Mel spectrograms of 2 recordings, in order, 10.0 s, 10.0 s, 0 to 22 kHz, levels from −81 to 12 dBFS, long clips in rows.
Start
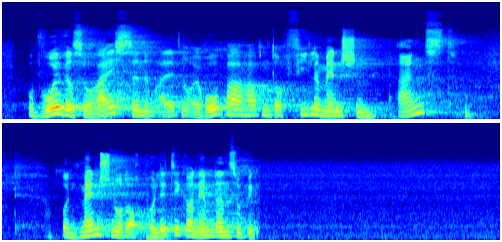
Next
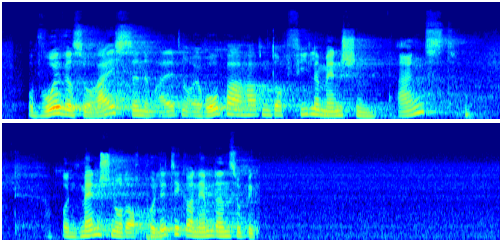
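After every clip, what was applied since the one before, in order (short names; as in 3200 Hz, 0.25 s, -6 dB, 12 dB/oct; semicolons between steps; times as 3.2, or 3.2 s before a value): gate with hold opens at -44 dBFS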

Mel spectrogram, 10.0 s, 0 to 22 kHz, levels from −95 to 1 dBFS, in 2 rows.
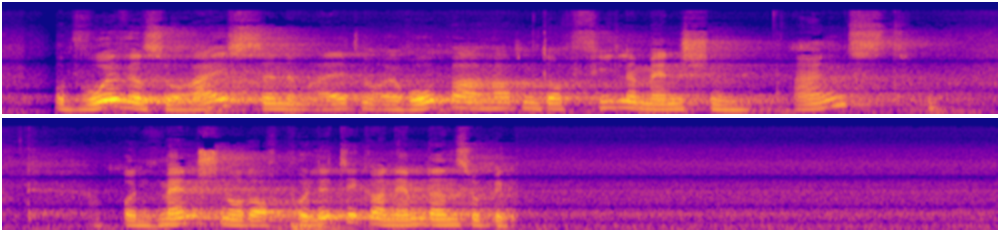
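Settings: dynamic EQ 3600 Hz, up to +5 dB, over -49 dBFS, Q 5.3; fixed phaser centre 780 Hz, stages 6; gain +7 dB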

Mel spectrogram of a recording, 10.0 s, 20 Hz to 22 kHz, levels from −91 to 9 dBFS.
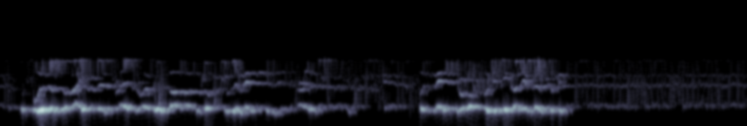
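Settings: sine-wave speech; on a send: early reflections 38 ms -8 dB, 79 ms -12 dB; on the sum: gain -5 dB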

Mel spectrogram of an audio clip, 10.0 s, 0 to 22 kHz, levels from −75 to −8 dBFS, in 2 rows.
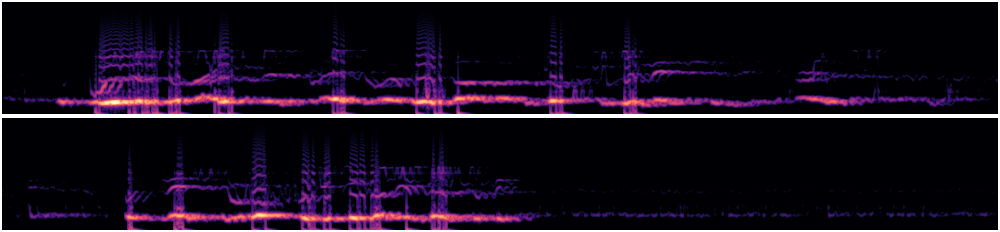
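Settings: in parallel at -7 dB: Schmitt trigger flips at -22.5 dBFS; on the sum: small resonant body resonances 550/810/2900 Hz, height 9 dB, ringing for 25 ms; gain -3 dB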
